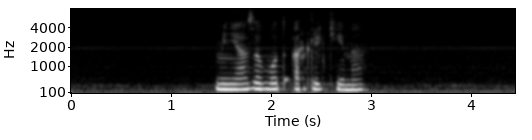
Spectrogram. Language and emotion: Russian, neutral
